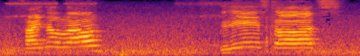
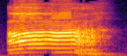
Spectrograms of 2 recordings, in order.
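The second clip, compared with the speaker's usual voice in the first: surprised exclamation; 10 dB louder than usual. Real, not acted. Caught out in counting game.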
